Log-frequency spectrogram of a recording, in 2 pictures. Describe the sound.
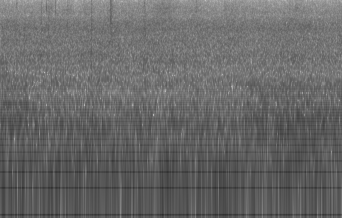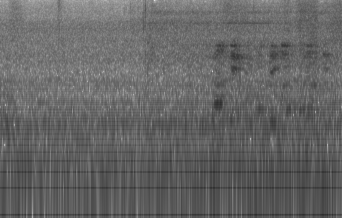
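A steady, heavy low rumble fills the inside of a moving train car, continuous and even throughout, with faint indistinct voices and a brief higher metallic tone near the end.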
